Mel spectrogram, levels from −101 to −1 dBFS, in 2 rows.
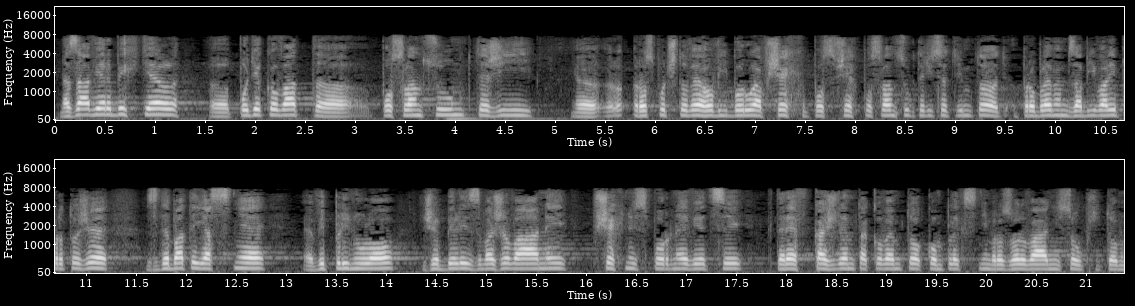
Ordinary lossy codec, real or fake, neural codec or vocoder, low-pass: none; real; none; none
